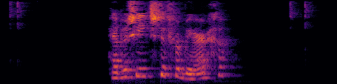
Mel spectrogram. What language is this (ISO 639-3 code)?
nld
